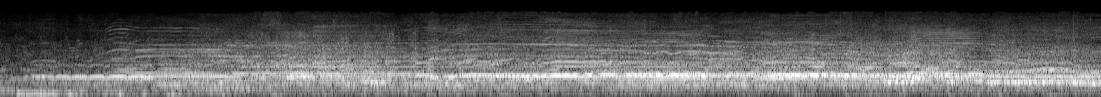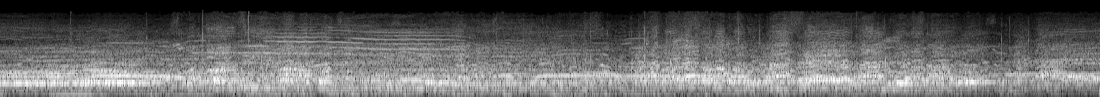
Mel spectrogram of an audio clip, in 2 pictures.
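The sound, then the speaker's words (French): A huge crowd of over a million people cheers and shouts continuously at Pope Francis's open-air mass at Ndolo airport on a Wednesday morning, a dense, loud roar of many voices with rising whoops and ululating calls layered on top, sustained for the whole stretch without pause. “Plus d'un million de personnes y ont assisté, selon les autorités. Beaucoup d'engouement et de ferveur”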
